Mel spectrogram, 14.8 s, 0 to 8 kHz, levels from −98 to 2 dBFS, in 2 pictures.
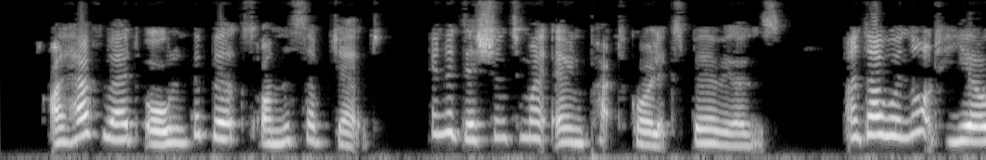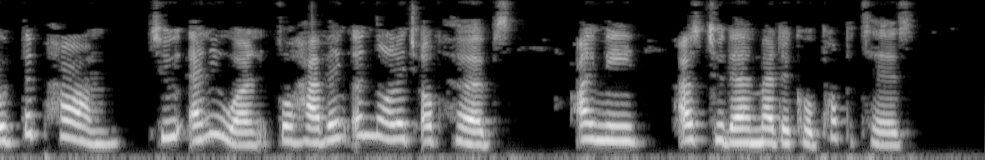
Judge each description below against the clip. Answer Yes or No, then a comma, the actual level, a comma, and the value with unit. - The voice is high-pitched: Yes, very high, 250 Hz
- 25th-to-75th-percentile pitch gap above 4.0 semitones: Yes, average, 5.1 semitones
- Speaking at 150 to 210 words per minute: Yes, average, 155 wpm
